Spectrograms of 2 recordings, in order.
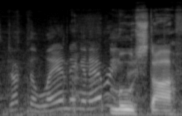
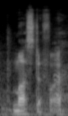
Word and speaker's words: Mustafa: that was dumb but instead of pronouncing it move stuff it's going to be pronounced Mustafa fair enough another secret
